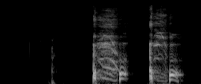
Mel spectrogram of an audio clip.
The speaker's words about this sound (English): So before I go into a coughing fit, which I feel like coming on,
